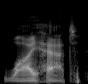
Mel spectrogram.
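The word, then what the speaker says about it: ŷ: The predicted value is also known as y hat. That's how this is pronounced, y hat.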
